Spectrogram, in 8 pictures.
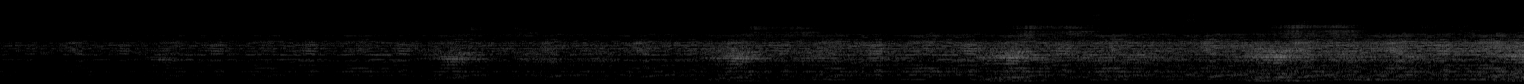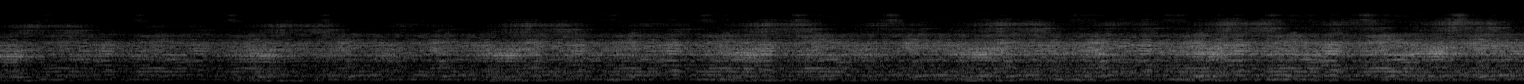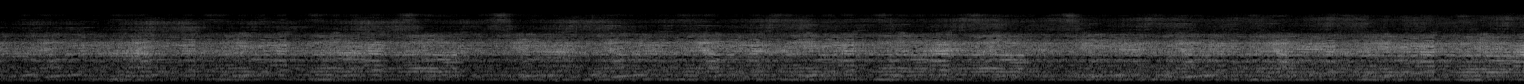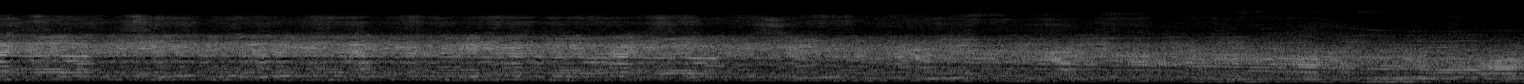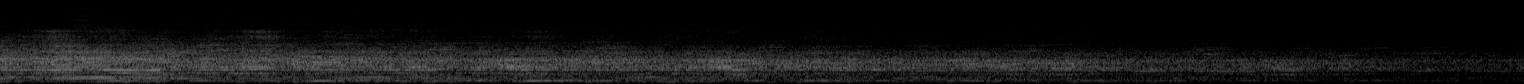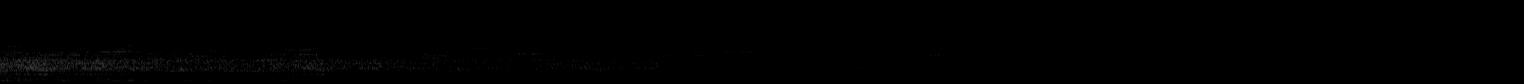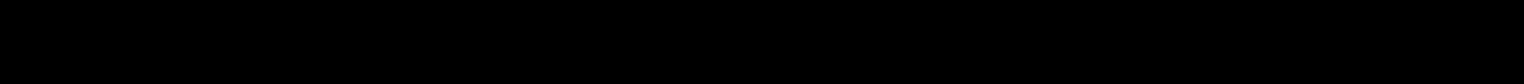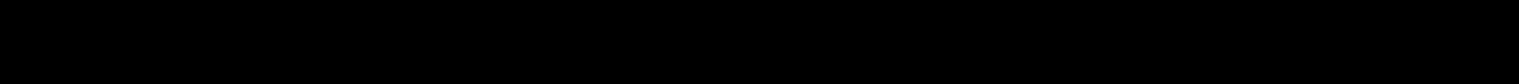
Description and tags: sample to the psychedelic and experimental music.
AmbientPsychedelic, ExperimentalDark, Noise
